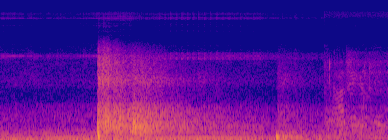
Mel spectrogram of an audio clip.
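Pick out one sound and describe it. Distant explosions boom and rumble across open ground.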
